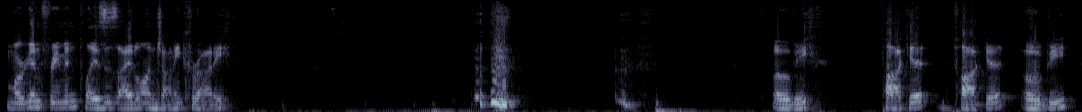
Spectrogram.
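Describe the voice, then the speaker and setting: A man's voice: fairly high pitch, animated, slow, pauses often, slight background noise. A man hosting a podcast, giving casual, joking play-by-play of a game among friends and swearing freely. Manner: joking, foul-mouthed. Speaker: podcast host running a simulated game.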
